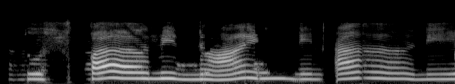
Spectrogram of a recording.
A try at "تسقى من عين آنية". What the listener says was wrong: அவசரப்பட வேணாம். ஐனின் நின் என்றதை முழுமையா உச்சரிங்க. ஐனின் ஆனிய. ஐனின் ஆ வரப்படாது. ஐனின் அ. ஐனின் அ மாறணும். அந்த இடம் மாறணும்.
